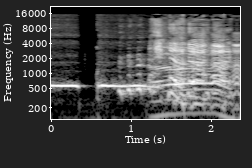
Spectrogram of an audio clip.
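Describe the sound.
A voice mimics a Ukrainian train whistle with a sustained high tone, briefly broken and then resumed, before laughter and overlapping chatter from several people take over.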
